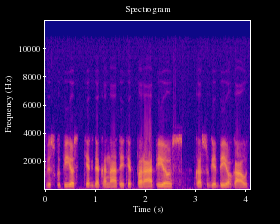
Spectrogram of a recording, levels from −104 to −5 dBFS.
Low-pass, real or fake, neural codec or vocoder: 10.8 kHz; real; none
